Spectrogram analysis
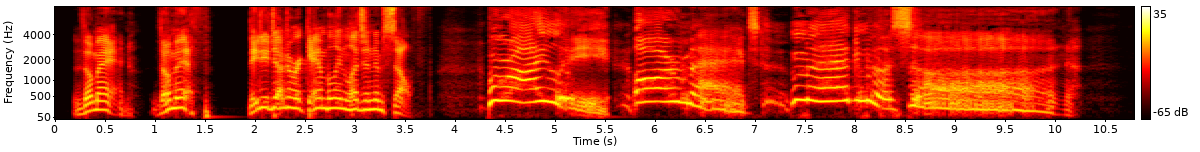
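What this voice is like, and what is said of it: Booming ring-announcer style introduction. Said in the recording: “my best buffer impression”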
